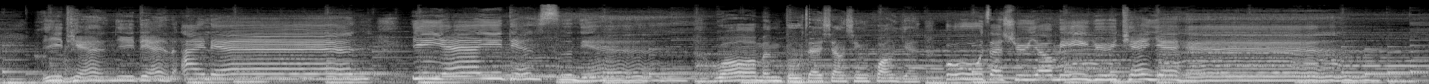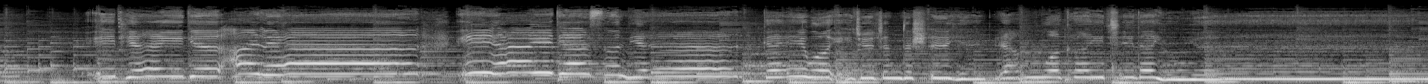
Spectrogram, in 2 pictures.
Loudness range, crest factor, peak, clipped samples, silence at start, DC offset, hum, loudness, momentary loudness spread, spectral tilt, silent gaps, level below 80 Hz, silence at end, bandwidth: 3 LU; 12 dB; -2 dBFS; under 0.1%; 0 s; 0.7%; none; -13 LUFS; 7 LU; -5 dB/octave; none; -30 dBFS; 0 s; 17.5 kHz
